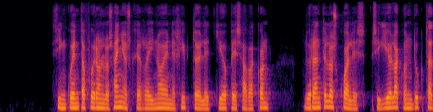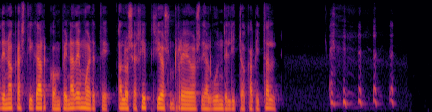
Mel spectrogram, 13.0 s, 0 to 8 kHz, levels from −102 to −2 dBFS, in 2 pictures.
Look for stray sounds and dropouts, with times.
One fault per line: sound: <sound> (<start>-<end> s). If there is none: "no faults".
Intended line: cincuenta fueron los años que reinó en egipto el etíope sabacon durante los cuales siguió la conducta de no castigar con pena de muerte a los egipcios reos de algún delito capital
sound: laugh (11.4-12.5 s)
